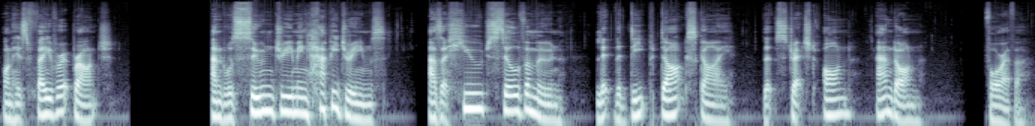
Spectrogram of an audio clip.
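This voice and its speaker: Guy reading a kids bedtime story, really slow and gentle, careful narrator voice. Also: mid-range voice. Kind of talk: bedtime children's story read aloud.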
